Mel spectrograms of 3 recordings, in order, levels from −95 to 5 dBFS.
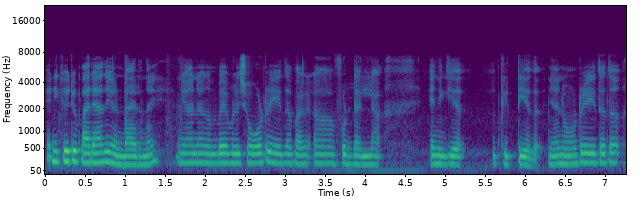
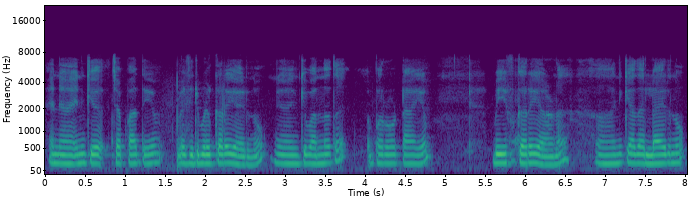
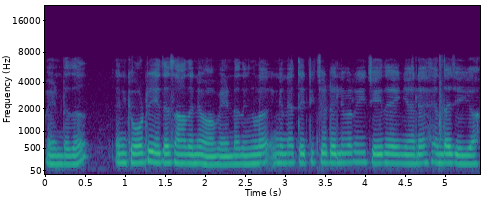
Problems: low volume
